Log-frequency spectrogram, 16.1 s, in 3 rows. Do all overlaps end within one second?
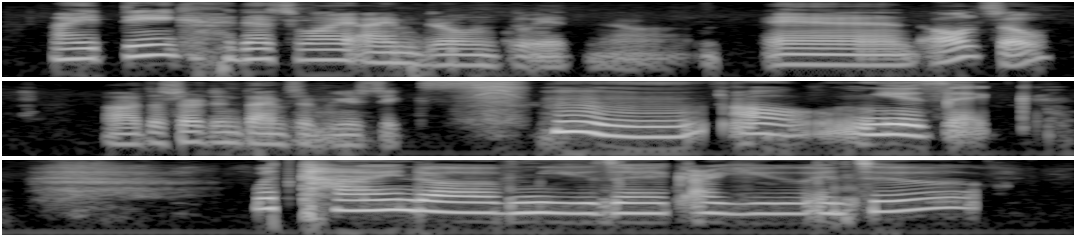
Yes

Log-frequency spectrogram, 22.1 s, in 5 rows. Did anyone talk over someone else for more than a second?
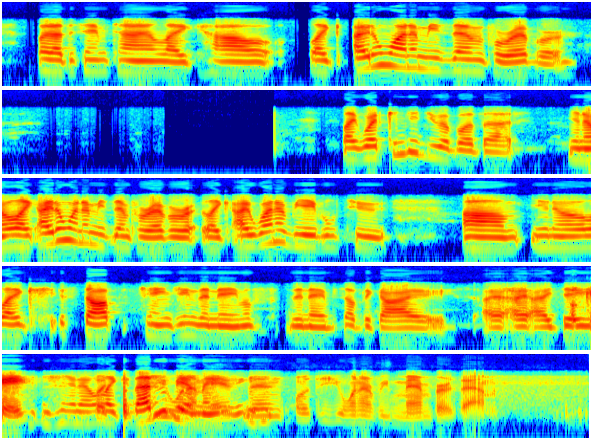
Yes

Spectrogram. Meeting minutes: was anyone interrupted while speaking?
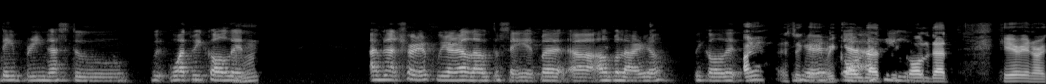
Yes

